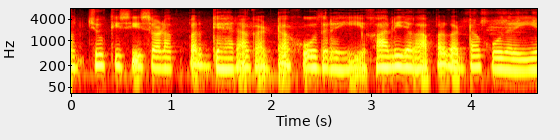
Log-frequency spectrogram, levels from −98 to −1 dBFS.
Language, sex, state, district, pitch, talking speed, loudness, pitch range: Hindi, male, Odisha, Malkangiri, 180 Hz, 205 wpm, -18 LUFS, 165-185 Hz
